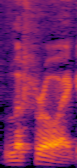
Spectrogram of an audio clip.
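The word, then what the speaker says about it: Laphroaig: And that is a Scotch whiskey, Leafroy Tenure. And that's how you pronounce it, at least in American English. Leafroy.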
